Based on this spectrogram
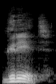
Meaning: to heat (to cause an increase in temperature of an object or space)
- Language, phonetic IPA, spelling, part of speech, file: Russian, [ɡrʲetʲ], греть, verb, Ru-греть.ogg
